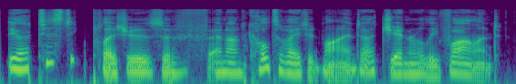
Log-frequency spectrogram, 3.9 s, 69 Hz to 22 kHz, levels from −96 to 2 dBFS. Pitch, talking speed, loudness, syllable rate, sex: 145 Hz, 155 wpm, -23 LUFS, 6.4 syllables/s, male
